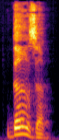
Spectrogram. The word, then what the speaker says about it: Danzan: O Kasak adota a pronúncia japonesa Danzan.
